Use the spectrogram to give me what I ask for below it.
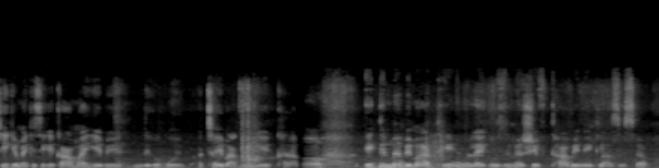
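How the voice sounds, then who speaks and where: A woman's voice: on the high side, moderate pace, a little mellow, a little hiss or hum. A woman in her thirties, an English teacher, telling a personal story in a chatty way and slipping English words into her speech. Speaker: English teacher running her own coaching classes.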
